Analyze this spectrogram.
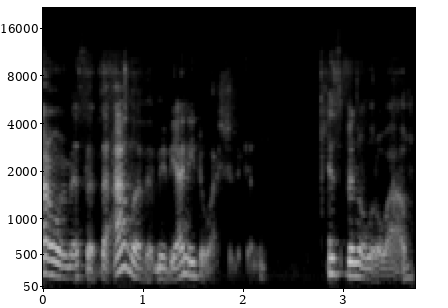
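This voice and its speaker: A woman talks with an American accent. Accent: Southern US, stronger than usual. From US South. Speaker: tarot content creator. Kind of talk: live stream unboxing chat. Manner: casual, chatty.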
